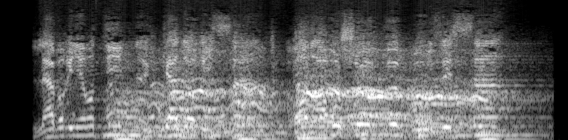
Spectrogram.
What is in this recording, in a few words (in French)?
radio spot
